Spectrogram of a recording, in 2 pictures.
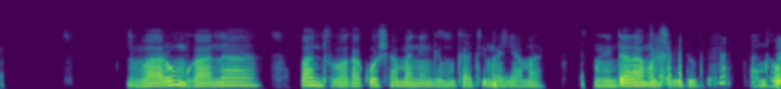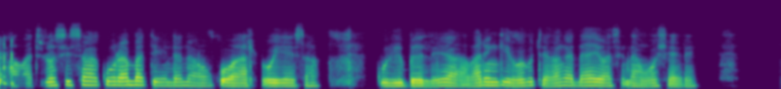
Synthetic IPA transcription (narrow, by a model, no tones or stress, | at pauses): ʋaɾumbwana | ʋantʰuʋakako̞ʃamaneŋɡemukatimwe̞ɲama | mwendaɾamud͡ziɗuʋand͡ʒʰoaʋatino̞sisakuɾambatiendanawokuʋaɬojesa | kujibʱe̞ɮeaʋaɾeŋɡirwe̞kutiɦaʋaŋɡaɗaiʋasindaɦo̞ʃaeɾe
